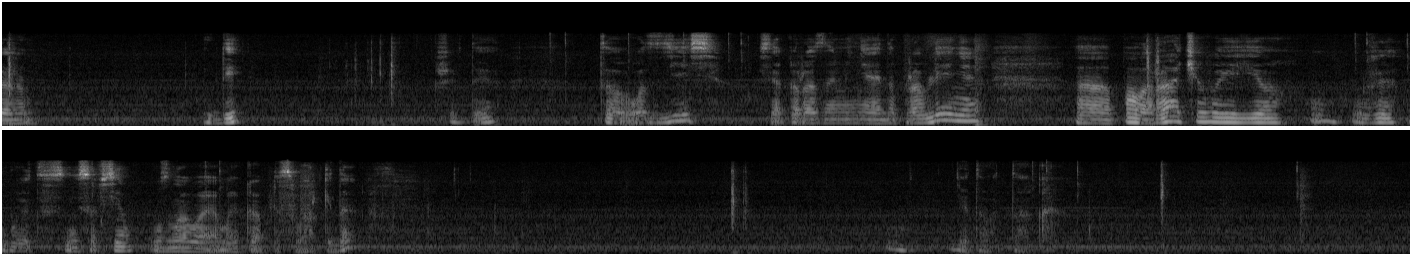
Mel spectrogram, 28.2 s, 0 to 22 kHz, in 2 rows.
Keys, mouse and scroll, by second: 3.5 shift+d, 6.2 click, 7.2 click, 14.0-16.1 middle drag, 16.1 click, 24.8-27.0 middle drag, 27.0-28.1 scroll down 5.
